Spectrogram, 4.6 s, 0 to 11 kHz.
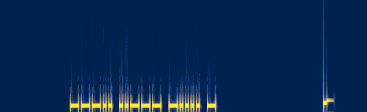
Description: Morse code, heard as a keyed tone, about 34 wpm, 700 Hz. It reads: 826T
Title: Common Cut Numbers - 4-Digit 35wpm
